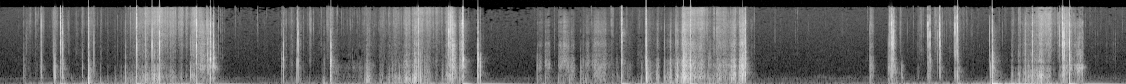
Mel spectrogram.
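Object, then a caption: Crumpled aluminium foil over a microphone. Fingertips and nails scratch and pick at crumpled aluminium foil wrapped over a microphone head. Close crinkling and scraping bursts come in waves, dotted with sharp crackling clicks over a heavy low rumble. Short quiet gaps fall between the bursts.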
